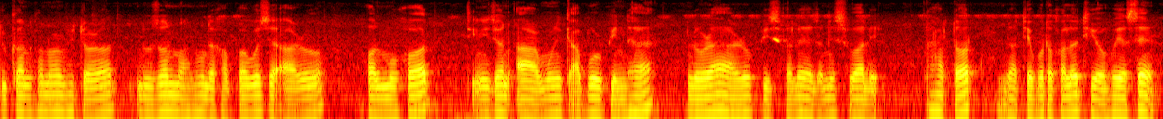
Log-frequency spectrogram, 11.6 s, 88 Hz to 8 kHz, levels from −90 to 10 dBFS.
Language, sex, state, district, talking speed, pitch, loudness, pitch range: Assamese, male, Assam, Sonitpur, 130 wpm, 105 Hz, -19 LUFS, 100-110 Hz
